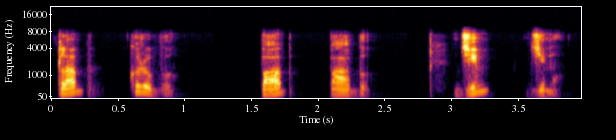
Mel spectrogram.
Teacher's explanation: So in each of these, you can see that the ending consonant ends with u sound because there is no consonant, if there is no vowel after the consonant.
